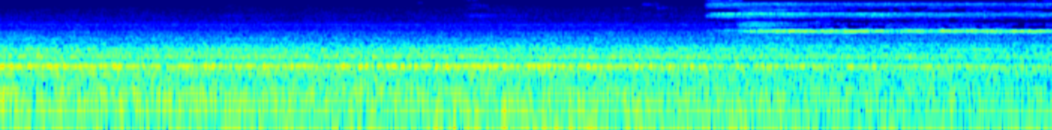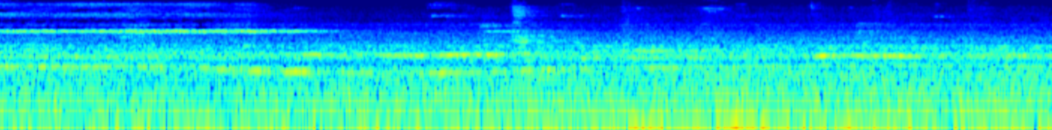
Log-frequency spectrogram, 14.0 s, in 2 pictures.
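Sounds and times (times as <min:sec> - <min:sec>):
low train rumble: 0:00.0 - 0:14.0
high-pitched train wheel squeal: 0:04.6 - 0:14.0.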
